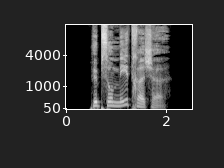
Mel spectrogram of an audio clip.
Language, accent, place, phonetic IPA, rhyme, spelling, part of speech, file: German, Germany, Berlin, [hʏpsoˈmeːtʁɪʃə], -eːtʁɪʃə, hypsometrische, adjective, De-hypsometrische.ogg
- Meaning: inflection of hypsometrisch: 1. strong/mixed nominative/accusative feminine singular 2. strong nominative/accusative plural 3. weak nominative all-gender singular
